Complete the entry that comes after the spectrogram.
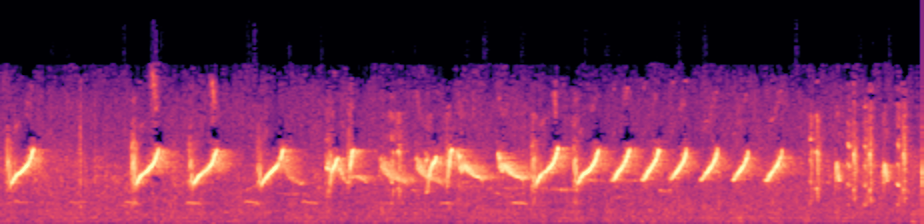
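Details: Sunbird (kolibri ninja) on a training master for chattering songbirds: very high, thin upslurred whistles, first spaced about half a second apart, then tumbling into a rapid, even run of a dozen rising notes.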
